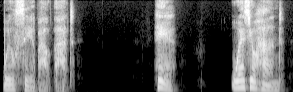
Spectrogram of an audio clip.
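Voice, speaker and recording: Woman doing a tired, gruff father. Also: deep voice, normal speed, dry recording, studio quality. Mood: gentle. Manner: curt, then gentle.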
